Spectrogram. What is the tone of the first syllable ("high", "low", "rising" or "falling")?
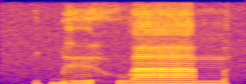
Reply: rising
